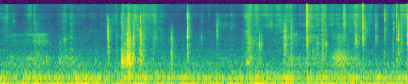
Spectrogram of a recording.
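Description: Faint rustling of glossy magazine paper being handled and pressed flat by hand onto a glued journal page, with a few soft clicks and taps.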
